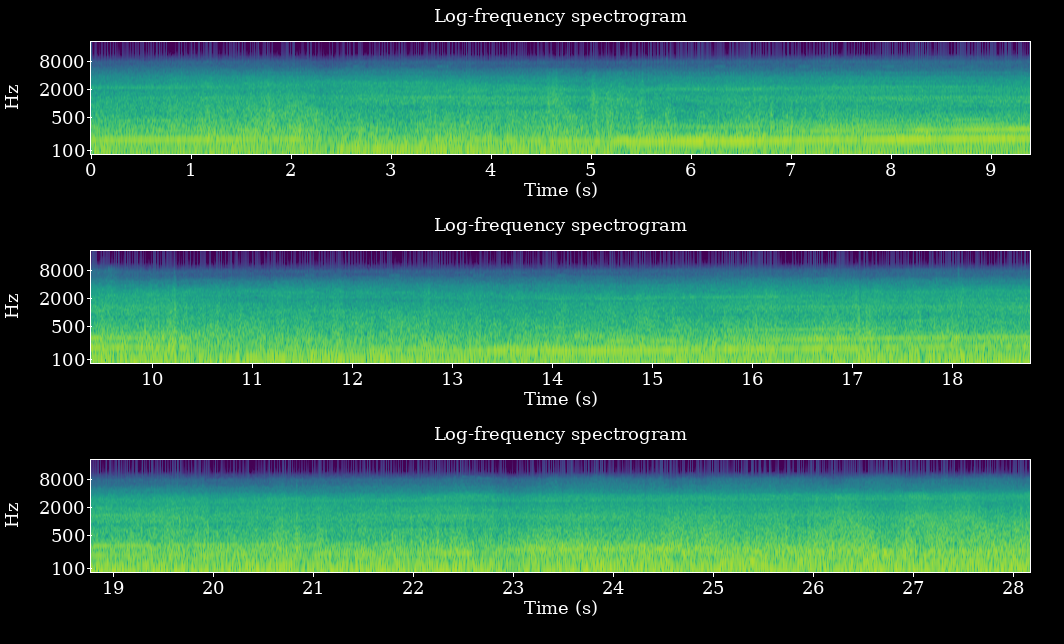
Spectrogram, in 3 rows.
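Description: Honda CX500's liquid-cooled V-twin engine running under way on the road, its pitch climbing gradually a few times as it pulls. Wind rush on the microphone runs underneath.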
